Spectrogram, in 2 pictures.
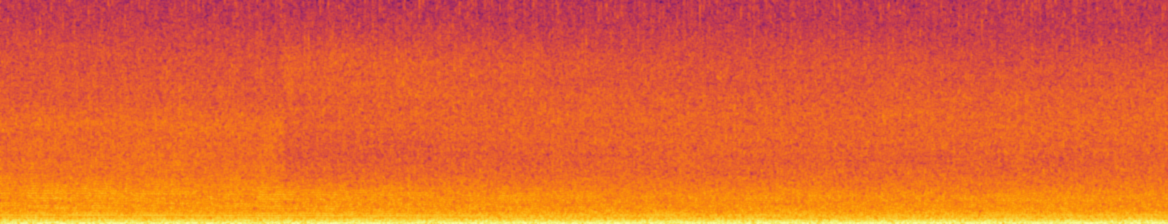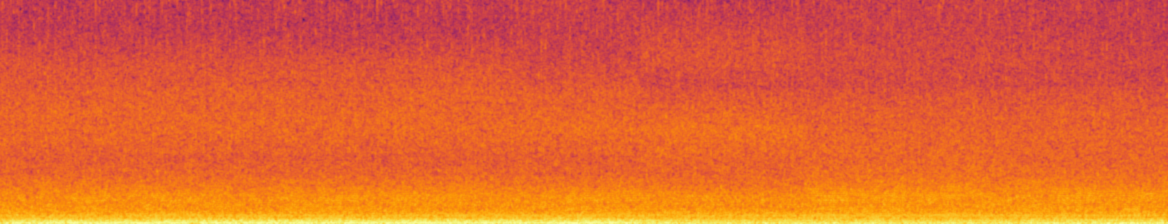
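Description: A propeller plane's engine roars steadily.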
